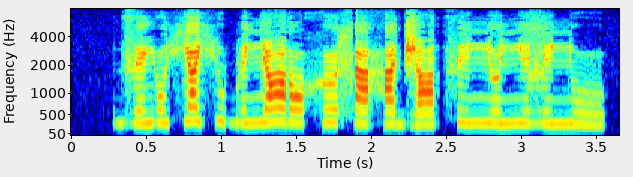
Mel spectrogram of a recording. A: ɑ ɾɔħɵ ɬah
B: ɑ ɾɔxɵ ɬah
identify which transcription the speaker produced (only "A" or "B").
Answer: B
